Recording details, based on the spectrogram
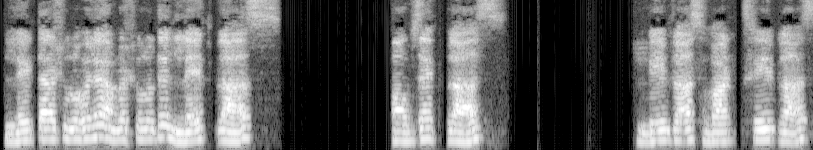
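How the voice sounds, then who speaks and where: Speaking very slowly and pausing often, this man has a slightly bright, highish voice with a steady tone. He's a Bangladeshi-accented teacher dictating English grammar examples word by word amid Bengali explanation, captured on a rough recording.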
